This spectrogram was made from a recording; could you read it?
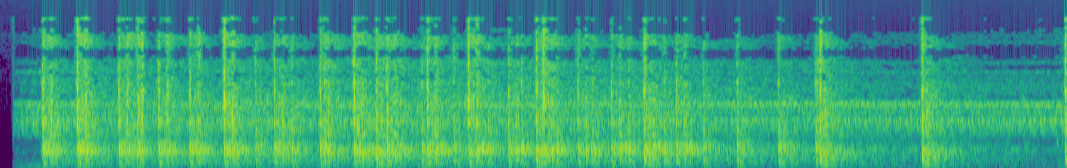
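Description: Rapid, irregular volleys of loud gunshots crack one after another for several seconds during a gun battle between police and a shooting suspect, dozens of sharp reports overlapping, then thinning to a few scattered shots near the end.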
